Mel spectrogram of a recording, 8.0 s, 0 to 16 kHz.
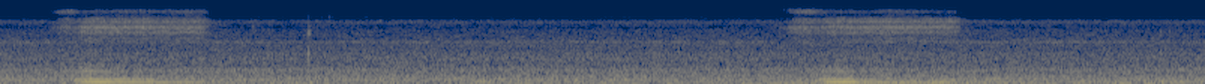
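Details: Kyro the pug puppy, aged 14 months, asleep and snoring: two rough, low rumbling snores roughly five seconds apart with breathy hiss, soft steady breathing and faint room noise in between.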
